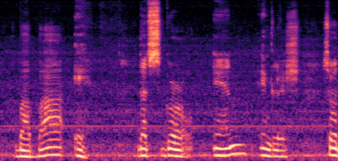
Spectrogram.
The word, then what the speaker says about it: babae: ba third syllable e the second syllable ba has the accent so you pronounce this as babae babae that's girl in English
